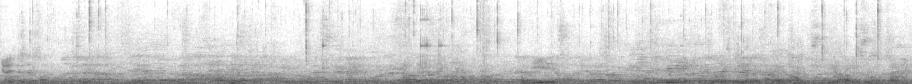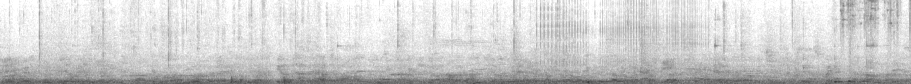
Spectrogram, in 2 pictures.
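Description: A crowd of men and women chatter and talk over one another in a busy room.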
